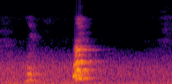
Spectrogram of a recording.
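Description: One short, loud animal call about a second in, with a fainter, shorter call just before it.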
